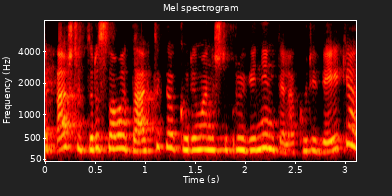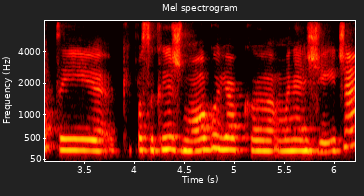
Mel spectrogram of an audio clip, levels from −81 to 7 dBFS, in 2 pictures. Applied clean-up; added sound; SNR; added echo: none; none; none; none.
